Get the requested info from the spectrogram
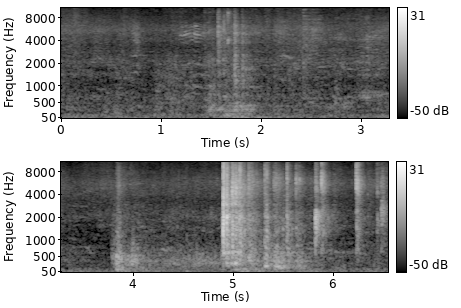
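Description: Candlepin bowling: a thump about four seconds in, then about a second later a loud clatter of a candlepin ball hitting the thin wooden pins, the pins knocking against each other and falling for about a second.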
